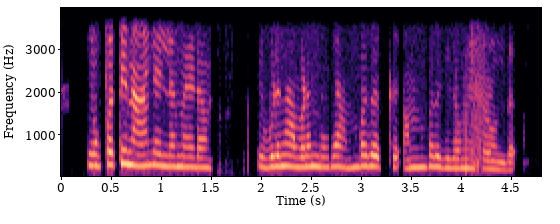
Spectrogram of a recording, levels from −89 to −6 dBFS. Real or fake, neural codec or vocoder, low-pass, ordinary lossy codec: real; none; 3.6 kHz; none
